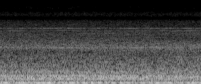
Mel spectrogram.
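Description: Suzuki 150 outboard motor running steadily at trolling speed, a constant drone mixed with the rush of water from the wake.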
